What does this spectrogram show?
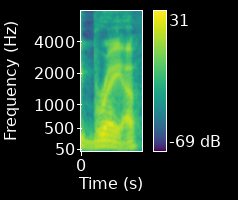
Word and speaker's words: Brea: to Dayton Sharpshooter Kobe Brea I believe is how you pronounce his last name br EA and when I say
